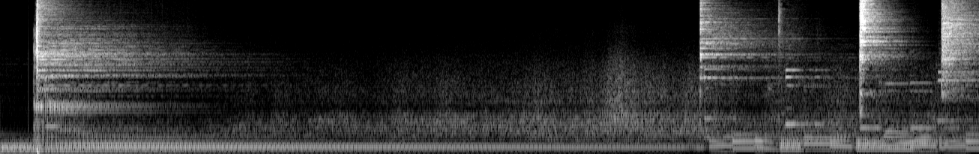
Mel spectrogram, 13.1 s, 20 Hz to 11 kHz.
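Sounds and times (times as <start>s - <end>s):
sustained low drone: 0.0s - 13.0s
hissing wash: 3.2s - 13.0s
higher chord notes ringing: 9.4s - 13.0s.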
